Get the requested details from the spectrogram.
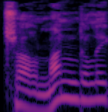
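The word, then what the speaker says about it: Cholmondeley: sellers Viscount Berkeley of Charles mundely Castle Warwickshire pronounced kacubri slanover Marsh Bank sellers VI count Barkley of Chumley Castle Yorkshire he is standing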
